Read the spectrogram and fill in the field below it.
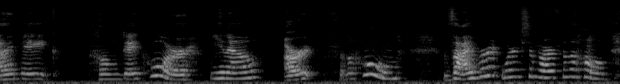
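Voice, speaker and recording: A woman speaks at a high pitch and a fairly slow pace, her raised, projected voice carrying a bright, sharp tone. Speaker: artist and home decor vlogger. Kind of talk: casual vlog. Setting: at home in apartment. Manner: stutters when nervous.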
